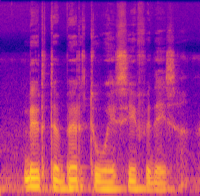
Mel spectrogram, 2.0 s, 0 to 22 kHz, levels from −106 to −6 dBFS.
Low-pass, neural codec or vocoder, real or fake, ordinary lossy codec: none; none; real; none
